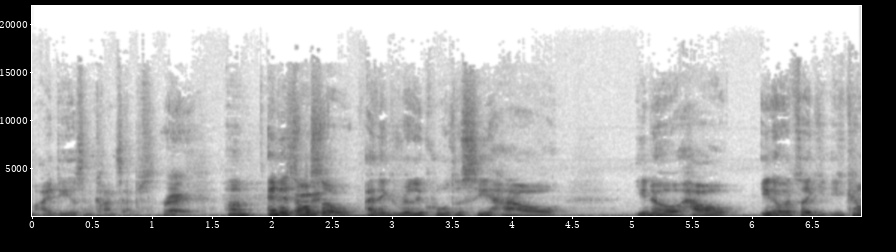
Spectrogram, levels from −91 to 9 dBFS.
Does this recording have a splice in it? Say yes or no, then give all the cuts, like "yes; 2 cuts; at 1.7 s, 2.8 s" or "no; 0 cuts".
no; 0 cuts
